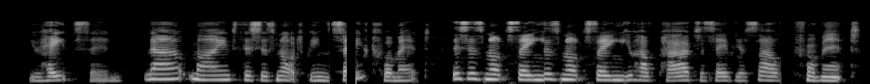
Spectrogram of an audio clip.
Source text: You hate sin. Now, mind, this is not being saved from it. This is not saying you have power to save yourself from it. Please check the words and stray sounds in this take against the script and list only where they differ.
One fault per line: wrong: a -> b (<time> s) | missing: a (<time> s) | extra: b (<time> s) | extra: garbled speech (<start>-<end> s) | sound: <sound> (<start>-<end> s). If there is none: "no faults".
sound: dropout (3.5-3.6 s)
extra: is not saying (5.4 s)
